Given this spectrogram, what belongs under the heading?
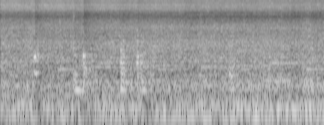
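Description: Onion and spice masala stir-fried for spicy egg bhuna, a steady broadband sizzle with a few faint scraping stirs of the spoon, close and continuous.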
